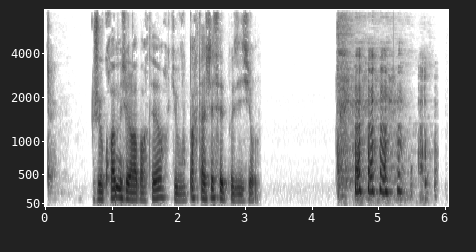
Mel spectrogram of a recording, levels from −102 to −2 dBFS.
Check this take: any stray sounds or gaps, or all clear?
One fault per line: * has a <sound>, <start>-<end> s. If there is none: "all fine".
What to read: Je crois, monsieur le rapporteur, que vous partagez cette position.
* has a laugh, 4.4-5.9 s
